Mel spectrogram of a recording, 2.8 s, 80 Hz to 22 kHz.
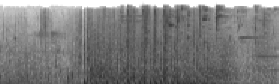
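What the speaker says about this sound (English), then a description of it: "They all shot at me." Rapid gunfire from the Battlefield 1 Smoke City map, a dense burst of many overlapping shots in quick succession that swells loud after a quieter start and continues steadily without talk.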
